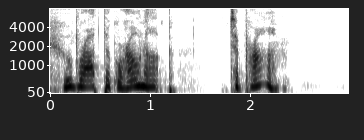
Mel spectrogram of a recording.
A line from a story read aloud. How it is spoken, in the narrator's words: My peers whispered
